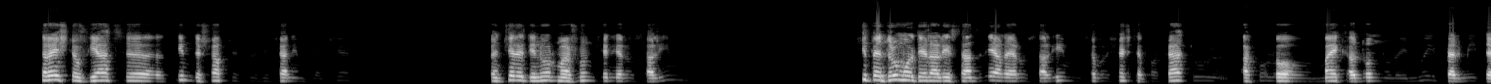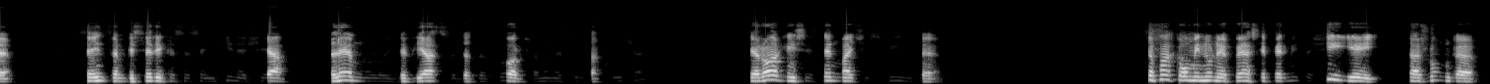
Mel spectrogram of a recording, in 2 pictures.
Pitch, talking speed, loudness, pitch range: 160 Hz, 135 wpm, -16 LUFS, 150-180 Hz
